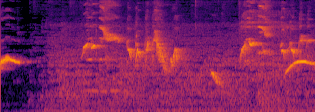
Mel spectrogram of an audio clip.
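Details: A clear falling whistle from a white-rumped shama, then scattered sweeping high notes and slurs over low background hiss.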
